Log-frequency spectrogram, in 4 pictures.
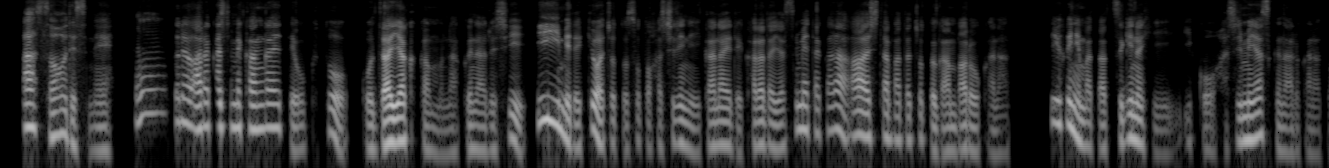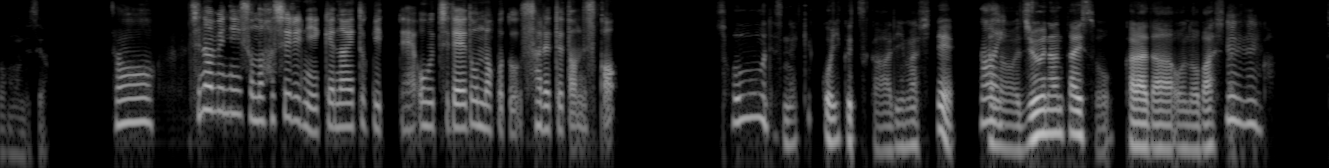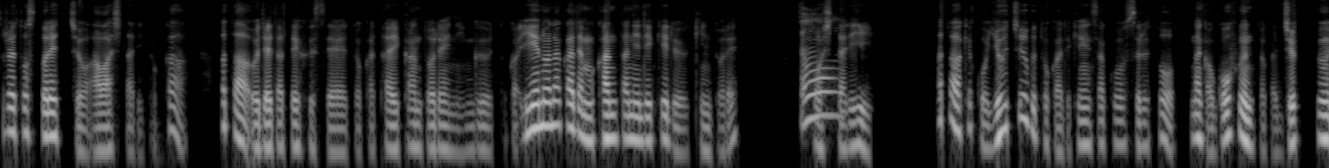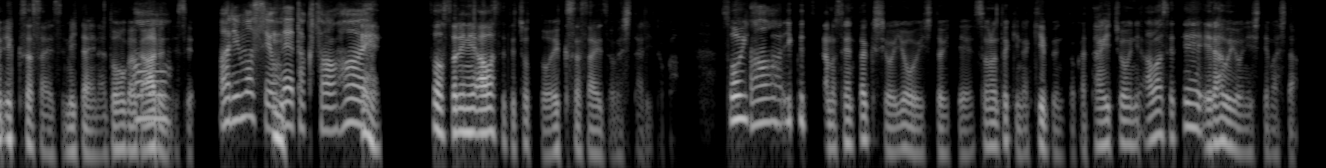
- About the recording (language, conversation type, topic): Japanese, podcast, 習慣を身につけるコツは何ですか？
- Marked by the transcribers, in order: none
